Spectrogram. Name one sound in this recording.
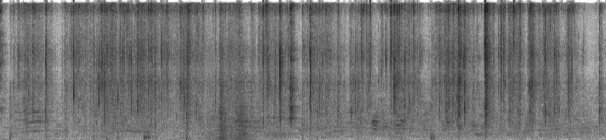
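Scissors snip through packing tape.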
